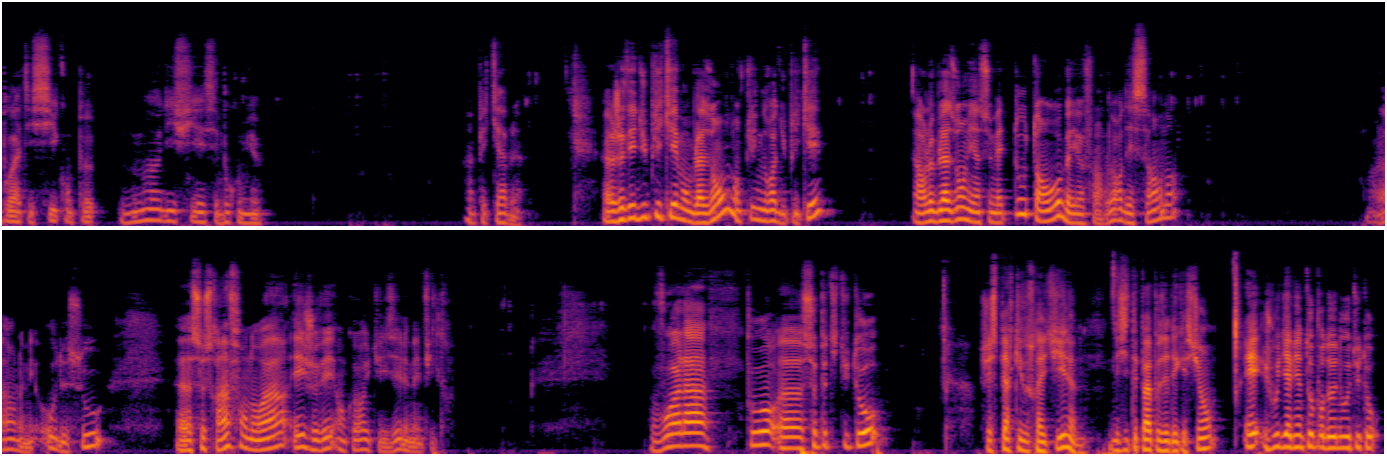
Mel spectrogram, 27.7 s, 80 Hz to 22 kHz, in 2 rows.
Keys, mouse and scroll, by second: 0.9-2.0 drag, 2.0 click, 3.4 click, 5.3 click, 7.3 click, 8.6 click, 11.0 click, 16.0 click, 18.1 click, 18.8 click, 19.7 click, 20.3 click, 21.1 click, 21.8 KP_Subtract, 22.6 click, 24.6 ctrl+s.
